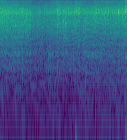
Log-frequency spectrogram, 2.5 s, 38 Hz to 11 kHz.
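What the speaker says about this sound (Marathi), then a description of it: "याला आता 2 मिनिट परतून घेऊ। कांदे छान परतले आहे।" Onions sautéing in hot oil in a kadhai with cumin, mustard seeds and garlic give off a steady, close sizzle and crackle that runs unbroken, with a faint tap from the pan at two moments.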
